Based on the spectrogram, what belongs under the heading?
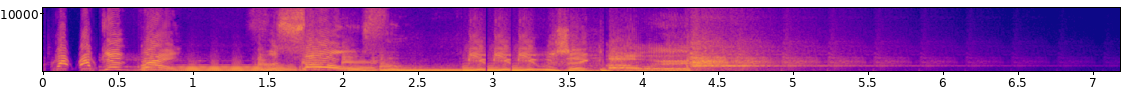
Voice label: music power skit; soulfood

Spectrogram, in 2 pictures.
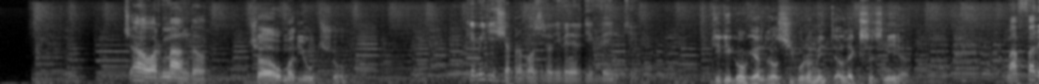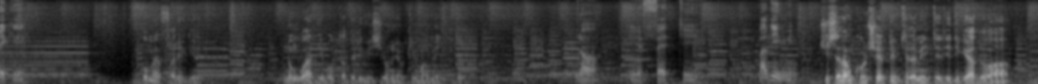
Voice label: Spot Jazz Al Popolo

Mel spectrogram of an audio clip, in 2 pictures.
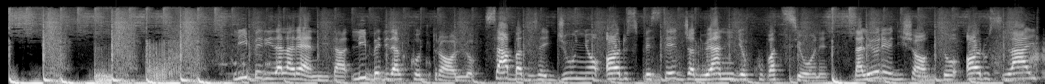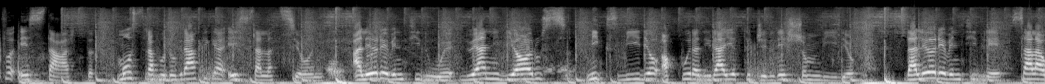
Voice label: spot; horus

